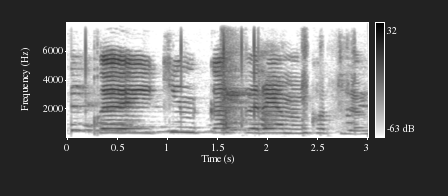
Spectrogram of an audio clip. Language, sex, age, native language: Icelandic, female, 10, Polish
